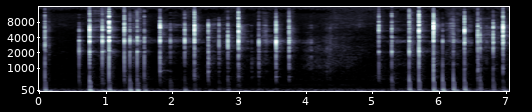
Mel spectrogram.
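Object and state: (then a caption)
Wax pillar candle tapped and scratched with fingernails. A cream flameless wax pillar candle, about 15 cm tall with a scalloped top rim, is held in both hands and tapped and scratched with long painted fingernails. A quick, uneven run of sharp, bright clicks and taps is heard, with a softer scratching stretch in the middle. Each tap dies away almost instantly over a faint low hum.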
